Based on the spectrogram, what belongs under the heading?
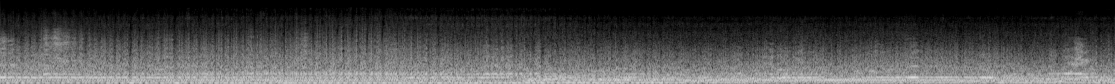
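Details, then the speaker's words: Honda motorcycle that wouldn't start now catches after cranking with the throttle cracked slightly. It settles into a steady, even low rumble without misses and runs properly; the owner's original ECU is suspected as the real fault. "Oh, that was a great success. I'm very happy."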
